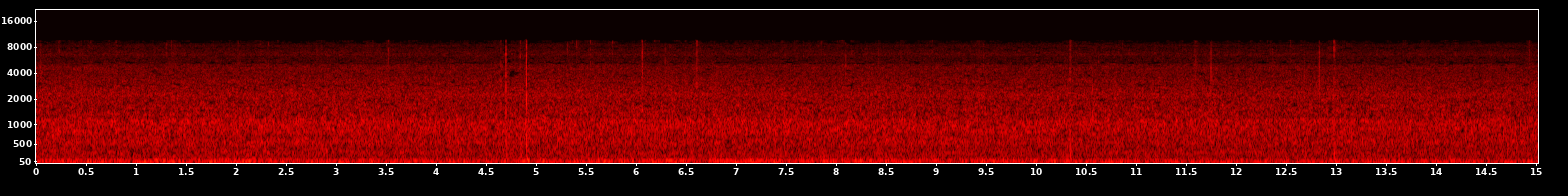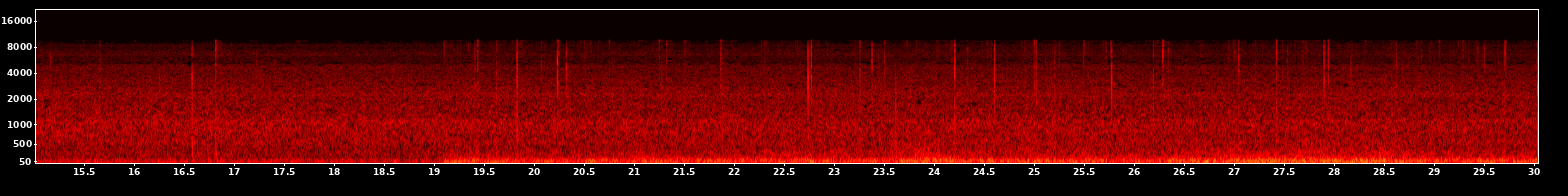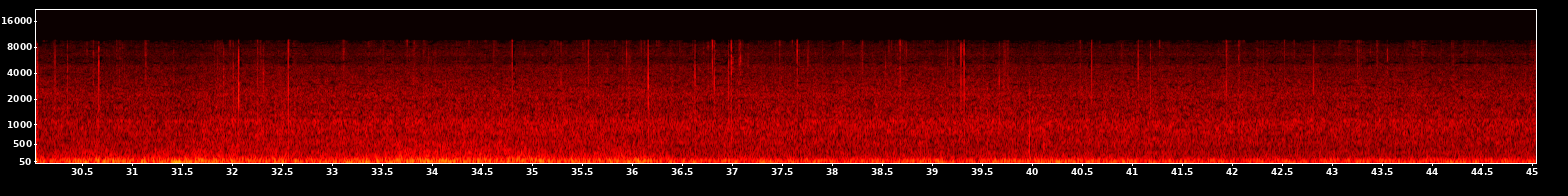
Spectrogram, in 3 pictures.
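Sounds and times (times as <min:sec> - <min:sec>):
steady rain: 0:00.0 - 0:45.0
drip ticks: 0:19.2 - 0:22.0, 0:22.6 - 0:30.9, 0:34.8 - 0:37.8, 0:38.6 - 0:41.3.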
